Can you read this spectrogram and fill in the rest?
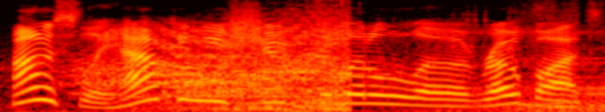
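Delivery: incredulous gamer ranting at the game; indignant rant. Real, not acted. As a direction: throw the question at the game in disbelief.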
